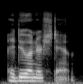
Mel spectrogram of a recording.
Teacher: all the vocal weight must land heavily on the word do. The pitch of your voice needs to go up slightly and the volume needs to increase right on that single syllable >> and you really have to lean into it. · Notice how the physical drop in the voice after the word do is what anchors the confidence. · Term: do for emphasis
